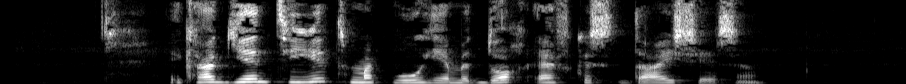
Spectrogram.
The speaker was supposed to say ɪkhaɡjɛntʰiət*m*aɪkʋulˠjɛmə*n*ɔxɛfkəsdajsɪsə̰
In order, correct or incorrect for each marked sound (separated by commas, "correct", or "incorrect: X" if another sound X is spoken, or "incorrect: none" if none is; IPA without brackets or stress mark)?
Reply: correct, incorrect: d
